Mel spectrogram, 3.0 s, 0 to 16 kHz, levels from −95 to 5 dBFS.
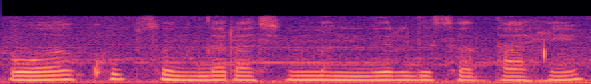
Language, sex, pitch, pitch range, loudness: Marathi, female, 180 Hz, 175-185 Hz, -17 LUFS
